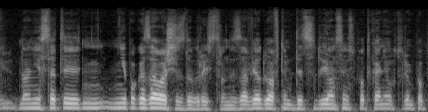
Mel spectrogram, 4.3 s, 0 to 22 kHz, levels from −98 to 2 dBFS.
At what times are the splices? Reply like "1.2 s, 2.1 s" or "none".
none

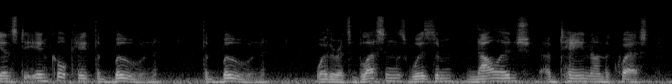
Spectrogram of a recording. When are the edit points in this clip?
2.0 s

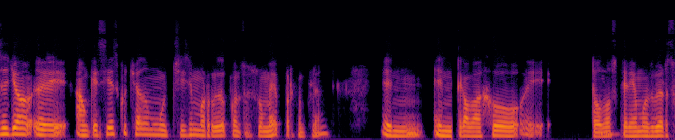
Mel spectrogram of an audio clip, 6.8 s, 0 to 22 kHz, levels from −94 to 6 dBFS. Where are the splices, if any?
4.5 s

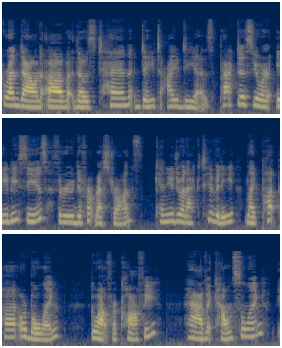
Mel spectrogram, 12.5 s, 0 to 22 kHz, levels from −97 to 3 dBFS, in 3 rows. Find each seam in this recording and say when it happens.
3.2 s, 6.4 s, 7.8 s

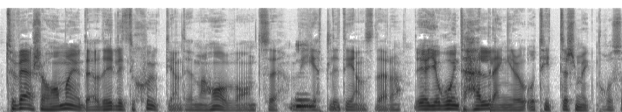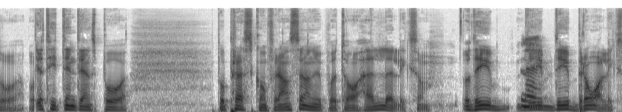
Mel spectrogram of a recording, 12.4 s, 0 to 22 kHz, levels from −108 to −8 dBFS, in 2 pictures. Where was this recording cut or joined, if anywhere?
4.9 s, 6.0 s, 6.5 s, 10.6 s

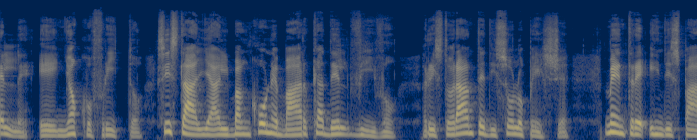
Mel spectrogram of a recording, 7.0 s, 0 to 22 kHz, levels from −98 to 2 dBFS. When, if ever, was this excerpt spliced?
1.5 s

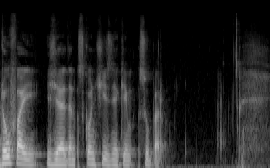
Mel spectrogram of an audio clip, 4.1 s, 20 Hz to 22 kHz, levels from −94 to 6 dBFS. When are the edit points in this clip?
1.1 s

